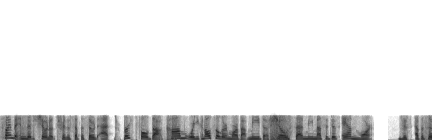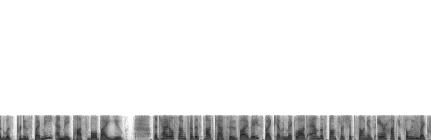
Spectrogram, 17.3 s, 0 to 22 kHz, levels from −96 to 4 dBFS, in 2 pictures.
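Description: Bluetooth CVSD headset codec damage runs throughout this speech clip and is plainly audible. The sound fits the 64 kbps CVSD link used by headsets: each sample is coded as a single up-or-down step whose size keeps adapting, and nothing above 4 kHz survives. The speech is narrow and boxy, a granular hiss sits underneath it, s sounds come out scratchy, and loud bright moments distort where the adaptive step can't keep pace with the waveform. Bit errors on a Bluetooth voice link occur at 0.31–0.71 s (just before "show notes for this"), 3.17–3.53 s, 5.40–5.82 s (between "more about me the" and "me messages and more"), 8.48–8.63 s (before "was produced by me"), 12.97–13.28 s and 16.93–17.08 s, each at an error rate of a few percent. Because every CVSD bit nudges the signal by only one small step and the errors fade out quickly, these bursts produce no sharp clicks. They lay a rushing, crackly noise over the speech, and it is heaviest around 5.4 s, where the error rate is highest.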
